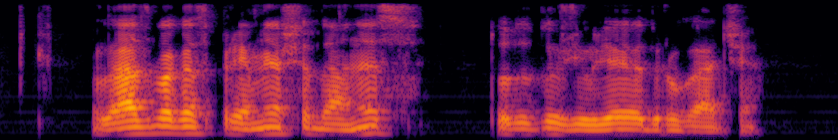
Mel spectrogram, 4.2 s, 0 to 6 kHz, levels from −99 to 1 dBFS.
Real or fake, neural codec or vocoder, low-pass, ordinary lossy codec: real; none; 5.4 kHz; none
